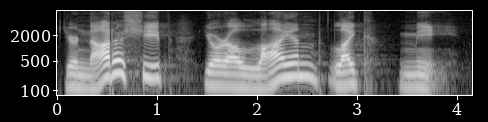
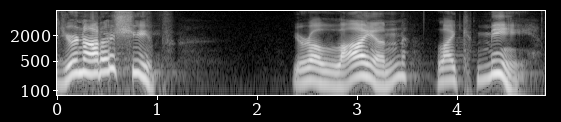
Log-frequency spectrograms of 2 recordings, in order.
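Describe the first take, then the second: First: Repeating the lion. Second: A lion's call, much higher and louder, slowing down at the end; proud lion. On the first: Retold or imitated. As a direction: quote the lion back to the students with a lighter touch. Teacher repeats the lion's line. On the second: Acted. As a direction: announce it like a bold lion who has just found his brother. Passerby lion declares to confused lion.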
